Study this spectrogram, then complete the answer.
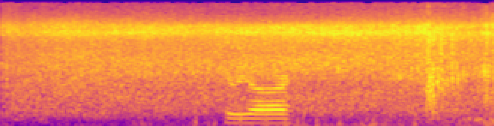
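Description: Small waves lap gently on a riverbank.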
